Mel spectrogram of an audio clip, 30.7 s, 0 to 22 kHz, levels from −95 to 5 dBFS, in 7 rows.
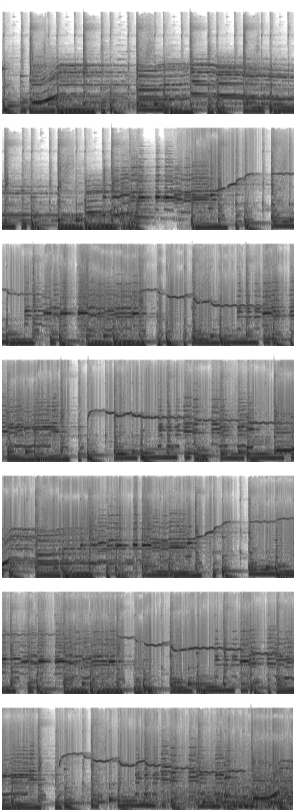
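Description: From 7.00 s to the end at 30.65 s, buffer tearing sets in: the writing side and the hardware reading the ring buffer have drifted so they cross inside each period. A small sliver of every buffer carries audio from about ten milliseconds earlier, spliced in with hard edges. The result is a steady robotic buzz near 188 Hz, which fits a 256-sample buffer. Unlike scattered dropout clicks, it repeats at a fixed rate and vanishes in silence.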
